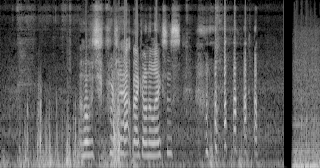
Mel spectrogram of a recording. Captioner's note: both chuckle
